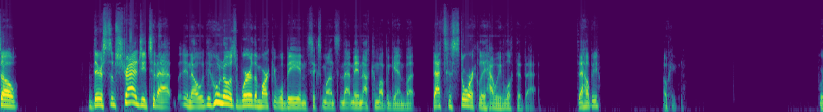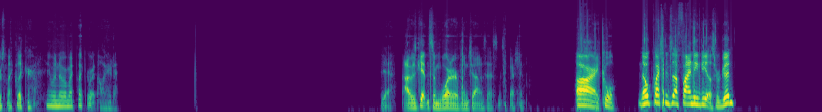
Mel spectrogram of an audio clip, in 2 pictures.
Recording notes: This was a live class recorded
